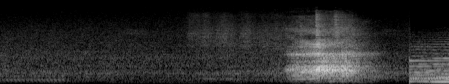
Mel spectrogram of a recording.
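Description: Low steady hiss of room tone, then a brief burst of a person's voice near the end.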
